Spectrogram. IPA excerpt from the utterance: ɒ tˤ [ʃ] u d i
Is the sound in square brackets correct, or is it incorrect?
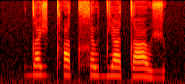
incorrect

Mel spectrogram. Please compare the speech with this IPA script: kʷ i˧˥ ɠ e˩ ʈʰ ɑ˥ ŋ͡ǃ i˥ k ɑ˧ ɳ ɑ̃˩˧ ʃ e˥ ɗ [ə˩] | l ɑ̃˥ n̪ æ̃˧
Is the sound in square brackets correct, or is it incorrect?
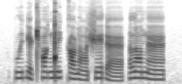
incorrect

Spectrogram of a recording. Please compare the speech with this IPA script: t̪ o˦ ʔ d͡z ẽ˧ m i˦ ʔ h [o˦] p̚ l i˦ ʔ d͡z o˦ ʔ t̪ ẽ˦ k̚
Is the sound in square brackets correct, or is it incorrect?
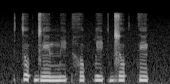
correct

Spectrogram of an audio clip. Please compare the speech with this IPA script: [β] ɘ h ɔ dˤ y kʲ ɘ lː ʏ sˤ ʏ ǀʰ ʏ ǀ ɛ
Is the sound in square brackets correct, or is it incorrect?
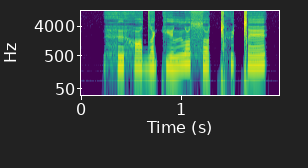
incorrect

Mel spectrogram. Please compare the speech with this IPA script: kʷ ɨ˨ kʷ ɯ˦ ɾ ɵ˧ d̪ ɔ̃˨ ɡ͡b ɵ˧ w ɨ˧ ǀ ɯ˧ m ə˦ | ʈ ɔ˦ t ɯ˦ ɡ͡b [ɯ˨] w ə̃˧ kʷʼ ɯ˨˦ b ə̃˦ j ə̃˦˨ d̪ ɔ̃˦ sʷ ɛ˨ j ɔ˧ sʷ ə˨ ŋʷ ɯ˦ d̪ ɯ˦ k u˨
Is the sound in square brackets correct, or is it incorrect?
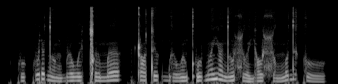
correct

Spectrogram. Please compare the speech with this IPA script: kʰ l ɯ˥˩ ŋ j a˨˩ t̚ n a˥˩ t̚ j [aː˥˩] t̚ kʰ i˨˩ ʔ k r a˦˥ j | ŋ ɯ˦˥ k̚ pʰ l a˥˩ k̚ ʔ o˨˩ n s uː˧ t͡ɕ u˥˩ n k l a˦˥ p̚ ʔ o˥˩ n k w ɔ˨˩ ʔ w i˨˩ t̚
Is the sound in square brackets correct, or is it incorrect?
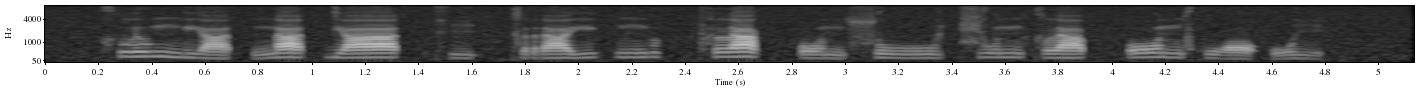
incorrect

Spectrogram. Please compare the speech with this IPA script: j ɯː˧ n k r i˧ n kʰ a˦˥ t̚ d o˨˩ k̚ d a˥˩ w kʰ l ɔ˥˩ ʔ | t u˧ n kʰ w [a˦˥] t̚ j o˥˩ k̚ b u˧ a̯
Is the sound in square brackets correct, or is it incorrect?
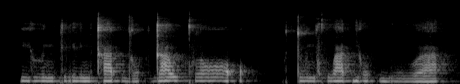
correct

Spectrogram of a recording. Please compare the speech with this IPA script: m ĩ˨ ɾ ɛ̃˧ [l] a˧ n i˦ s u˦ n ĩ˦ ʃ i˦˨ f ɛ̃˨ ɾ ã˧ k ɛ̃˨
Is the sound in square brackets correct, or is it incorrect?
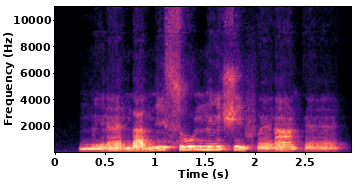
incorrect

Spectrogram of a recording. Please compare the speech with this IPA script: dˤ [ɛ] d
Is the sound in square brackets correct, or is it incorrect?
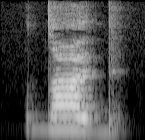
incorrect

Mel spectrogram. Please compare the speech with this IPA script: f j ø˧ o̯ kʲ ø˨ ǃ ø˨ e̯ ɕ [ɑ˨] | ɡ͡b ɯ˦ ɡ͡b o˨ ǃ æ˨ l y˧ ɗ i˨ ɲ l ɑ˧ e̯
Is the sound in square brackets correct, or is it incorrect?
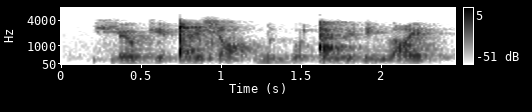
correct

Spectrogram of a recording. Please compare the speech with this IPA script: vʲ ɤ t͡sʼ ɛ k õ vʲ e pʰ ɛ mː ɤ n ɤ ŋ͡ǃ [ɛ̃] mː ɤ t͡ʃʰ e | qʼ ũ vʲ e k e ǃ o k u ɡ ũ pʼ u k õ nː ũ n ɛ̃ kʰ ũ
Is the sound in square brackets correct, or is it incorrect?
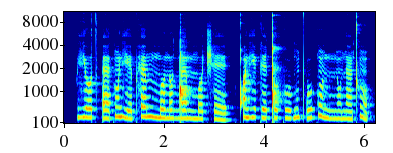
incorrect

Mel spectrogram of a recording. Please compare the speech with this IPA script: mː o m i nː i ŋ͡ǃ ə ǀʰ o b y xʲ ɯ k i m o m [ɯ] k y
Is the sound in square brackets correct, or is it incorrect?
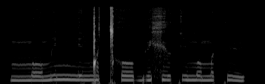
incorrect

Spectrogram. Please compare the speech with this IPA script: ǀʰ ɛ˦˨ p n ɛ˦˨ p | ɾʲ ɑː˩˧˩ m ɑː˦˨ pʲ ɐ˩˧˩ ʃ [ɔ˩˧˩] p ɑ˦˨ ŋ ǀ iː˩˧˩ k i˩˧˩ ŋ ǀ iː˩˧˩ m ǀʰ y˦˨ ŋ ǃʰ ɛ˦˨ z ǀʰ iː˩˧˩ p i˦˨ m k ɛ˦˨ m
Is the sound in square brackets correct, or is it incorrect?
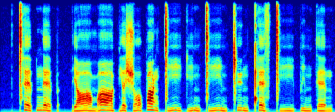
correct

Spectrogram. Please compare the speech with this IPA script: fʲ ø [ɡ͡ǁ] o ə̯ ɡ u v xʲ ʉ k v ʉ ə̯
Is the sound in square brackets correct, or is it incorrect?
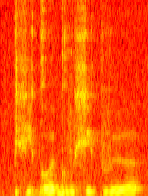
incorrect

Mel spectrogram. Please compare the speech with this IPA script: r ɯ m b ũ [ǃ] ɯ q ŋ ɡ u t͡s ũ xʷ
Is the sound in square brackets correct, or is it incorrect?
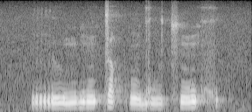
incorrect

